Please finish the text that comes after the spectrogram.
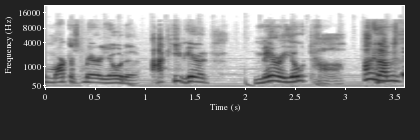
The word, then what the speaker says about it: Mariota: It was actually pronounced correctly. Really? From the Hawaiian pronunciation. Mariota. Mariota. Not Mariota.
